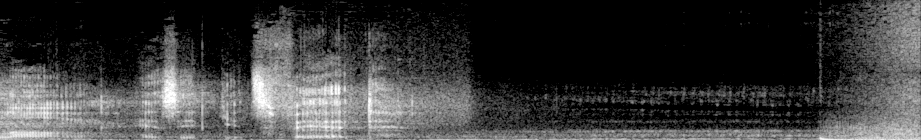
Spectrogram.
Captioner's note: beast growls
